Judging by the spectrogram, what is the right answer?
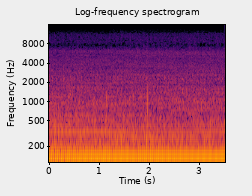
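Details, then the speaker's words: Geo Metro three-cylinder at idle: a steady, even low thrum with no misses, knocks or ticks and no smoke; it runs smooth and quiet, though a little loud, possibly from a performance muffler. "the car runs good can't complain about that engine's quiet"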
